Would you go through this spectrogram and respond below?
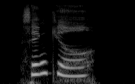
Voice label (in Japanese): "センキュー", kawaii voice; ASMR; 色々なワンショット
